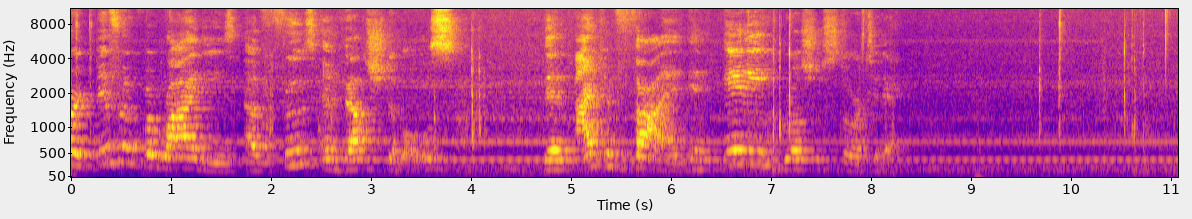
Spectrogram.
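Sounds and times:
two-tone electrical hum: 0:00.0 - 0:11.0.

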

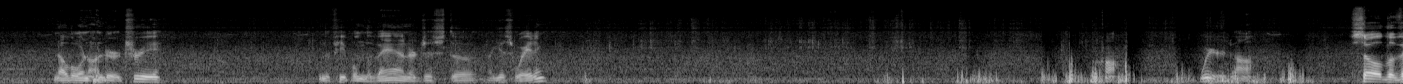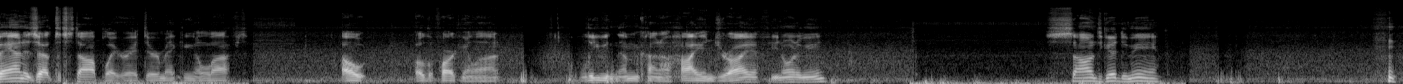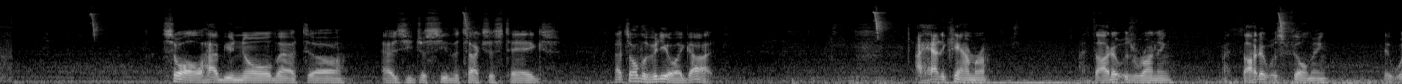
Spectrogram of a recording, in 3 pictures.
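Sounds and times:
distant traffic: 0:00.0 - 0:42.0
outdoor background hiss: 0:00.0 - 0:42.0
wind on microphone: 0:08.7 - 0:13.2, 0:14.6 - 0:16.6, 0:23.1 - 0:27.0.

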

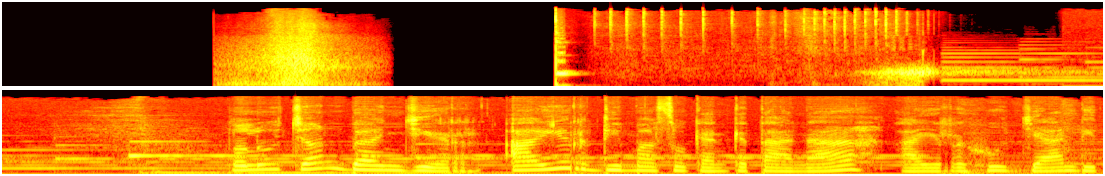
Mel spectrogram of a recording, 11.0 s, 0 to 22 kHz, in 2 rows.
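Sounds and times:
rapid ratchet-like ticks: 0:02.9 - 0:04.5.

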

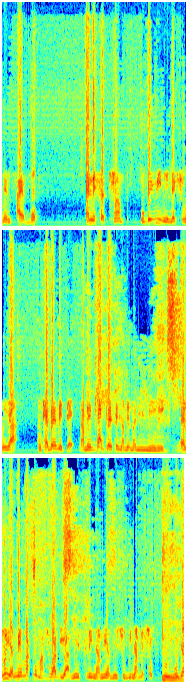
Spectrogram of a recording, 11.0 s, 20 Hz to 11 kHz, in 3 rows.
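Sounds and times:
man talking: 0:00.0 - 0:00.7, 0:01.6 - 0:11.0.

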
